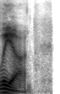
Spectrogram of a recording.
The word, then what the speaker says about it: Leon: And I'm making sure to say his name is just Leon is what it is. It's Leon.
